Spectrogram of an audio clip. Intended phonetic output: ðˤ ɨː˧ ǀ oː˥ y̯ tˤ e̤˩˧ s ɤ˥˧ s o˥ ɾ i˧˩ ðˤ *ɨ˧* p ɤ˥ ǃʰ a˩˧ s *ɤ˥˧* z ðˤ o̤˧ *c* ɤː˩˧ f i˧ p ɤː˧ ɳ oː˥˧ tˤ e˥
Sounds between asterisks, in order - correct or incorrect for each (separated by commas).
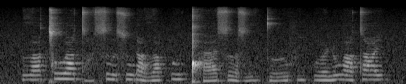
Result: correct, incorrect, incorrect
